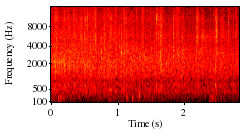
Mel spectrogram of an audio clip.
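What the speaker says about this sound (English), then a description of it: "Clap for him like you like him" Moderate applause from an audience at a university press event introducing a new head football coach, scattered claps forming a steady patter with a few sharper hits, no voices on top.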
